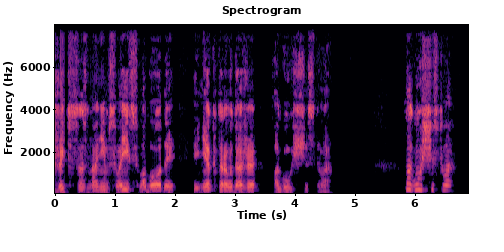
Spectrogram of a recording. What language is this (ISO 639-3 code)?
rus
